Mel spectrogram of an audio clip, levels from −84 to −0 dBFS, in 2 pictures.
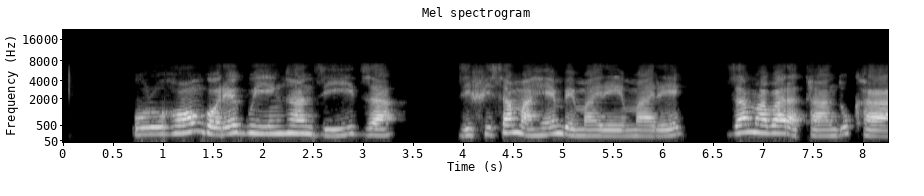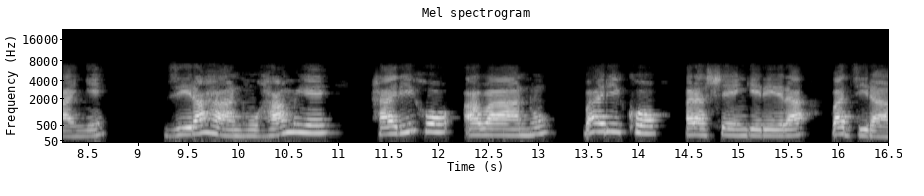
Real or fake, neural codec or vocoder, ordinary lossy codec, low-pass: real; none; Opus, 24 kbps; 7.2 kHz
